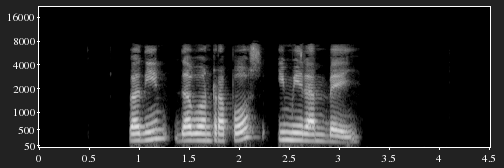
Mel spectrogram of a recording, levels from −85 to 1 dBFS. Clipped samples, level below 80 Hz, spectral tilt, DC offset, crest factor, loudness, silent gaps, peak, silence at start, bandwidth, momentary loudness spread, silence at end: under 0.1%; -66 dBFS; -4.5 dB/octave; under 0.1%; 18 dB; -18 LUFS; none; -2 dBFS; 0.9 s; 7.6 kHz; 8 LU; 1.35 s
